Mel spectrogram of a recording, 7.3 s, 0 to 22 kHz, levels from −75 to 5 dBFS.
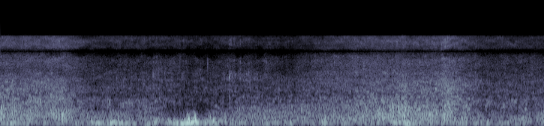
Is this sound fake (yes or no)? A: yes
